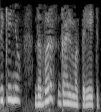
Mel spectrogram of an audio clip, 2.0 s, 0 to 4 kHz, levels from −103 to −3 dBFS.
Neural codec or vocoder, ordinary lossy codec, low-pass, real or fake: codec, 16 kHz, 4 kbps, X-Codec, HuBERT features, trained on LibriSpeech; MP3, 16 kbps; 3.6 kHz; fake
